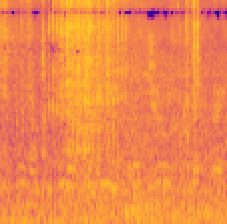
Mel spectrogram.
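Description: Coins clattering briefly, about half a second in, as a station ticket machine pays change into its change tray.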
